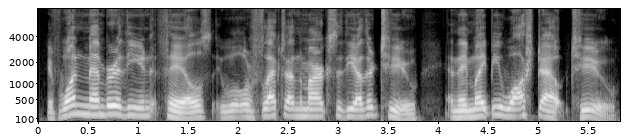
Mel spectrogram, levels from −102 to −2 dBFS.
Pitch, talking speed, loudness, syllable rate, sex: 135 Hz, 245 wpm, -18 LUFS, 5.4 syllables/s, male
